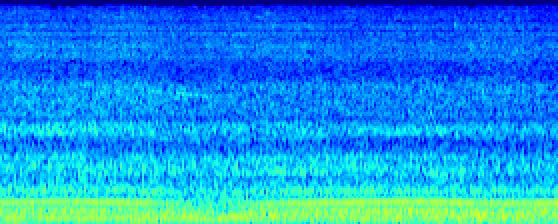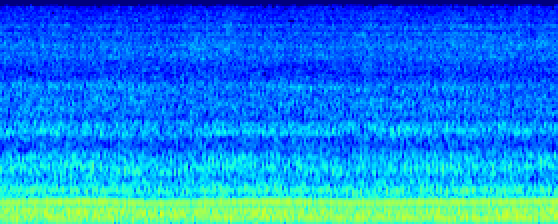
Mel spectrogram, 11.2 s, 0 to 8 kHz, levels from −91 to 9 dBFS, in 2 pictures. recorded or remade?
recorded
